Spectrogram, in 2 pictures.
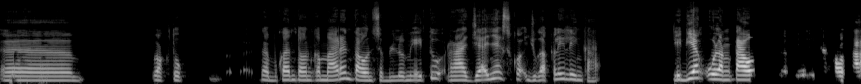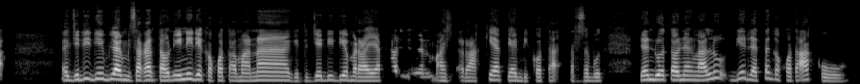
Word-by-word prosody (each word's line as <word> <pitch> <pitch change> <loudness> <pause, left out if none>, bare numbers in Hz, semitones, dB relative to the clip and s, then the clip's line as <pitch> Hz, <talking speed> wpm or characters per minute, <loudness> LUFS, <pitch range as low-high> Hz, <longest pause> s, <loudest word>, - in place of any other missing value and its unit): mmm, 185 -1 -2 0.7
waktu, 195 - -6
eee, 190 - -51 0.6
ta - - -1
bukan 205 +3 -1
tahun 195 -1 -1
kemarin, 200 +6 0
tahun 185 -2 +3
sebelumnya 185 +1 -6
itu 270 +6 -6
rajanya 200 +7 0
suko 235 - -6
juga 190 +1 -2
keliling, 235 -3 -3
Kak. - - -11 0.7
Jadi 210 +1 -1
yang - - -14
ulang 230 -3 +5
tahun 215 0 +10 0.4
keliling 430 0 -14
ke - - -9
kota, 195 0 +3 0.6
eee, 200 - 0
jadi 225 +4 +1
dia 260 - +2
bilang 230 -3 +9
misalkan 200 +1 +4
tahun 185 0 +3
ini 240 - +4
dia 230 - +4
ke 190 - -2
kota 185 -1 0
mana 180 +2 +1 0.3
gitu, 165 0 -10
jadi 200 0 -1
dia 205 0 +1
merayakan 180 +3 0
dengan 180 0 -9
mass 175 -2 -4
eee, 180 - -11
rakyat 195 +6 -1
ya 180 - 0
di 160 - -10
kota 170 -1 -5 0.2
tersebut 170 +1 -7 0.4
dan 210 +1 +3
2 220 0 +4
tahun 210 0 +2
yang - - -5
lalu 220 +9 +2 0.2
dia 280 +7 -3
datang 205 +6 -2
ke - - -5
kota 190 0 -2
aku 155 -8 -9
195 Hz, 190 wpm, -23 LUFS, 185-215 Hz, 0.7 s, tahun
